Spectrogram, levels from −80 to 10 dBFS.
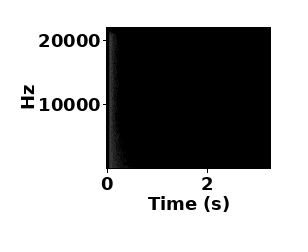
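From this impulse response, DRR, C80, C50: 8.5 dB, 14.0 dB, 12.0 dB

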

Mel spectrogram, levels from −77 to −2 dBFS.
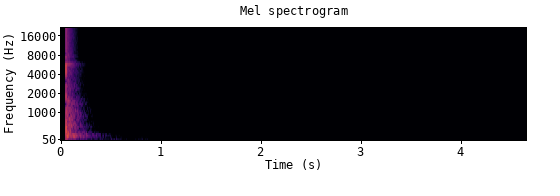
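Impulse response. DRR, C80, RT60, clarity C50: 0.0 dB, 12.5 dB, 0.45 s, 8.0 dB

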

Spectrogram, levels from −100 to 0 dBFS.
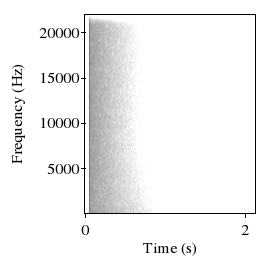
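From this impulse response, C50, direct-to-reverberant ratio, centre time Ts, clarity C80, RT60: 9.5 dB, 6.5 dB, 16 ms, 11.5 dB, 1.3 s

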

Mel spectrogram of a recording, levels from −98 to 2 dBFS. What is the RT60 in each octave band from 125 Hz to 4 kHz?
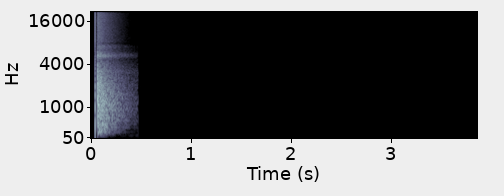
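0.40 s, 0.45 s, 0.55 s, 0.60 s, 0.60 s, 0.60 s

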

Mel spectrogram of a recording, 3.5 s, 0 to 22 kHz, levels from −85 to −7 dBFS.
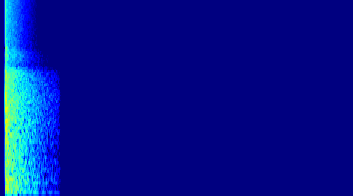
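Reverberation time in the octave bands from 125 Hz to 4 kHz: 0.85 s, 0.90 s, 0.90 s, 0.90 s, 1.0 s, 1.0 s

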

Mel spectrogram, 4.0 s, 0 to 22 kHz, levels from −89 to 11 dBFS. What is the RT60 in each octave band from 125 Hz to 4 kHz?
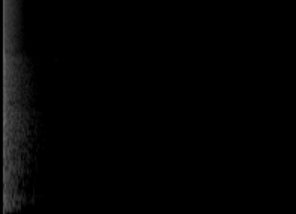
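0.80 s, 0.95 s, 1.1 s, 1.1 s, 1.1 s, 1.0 s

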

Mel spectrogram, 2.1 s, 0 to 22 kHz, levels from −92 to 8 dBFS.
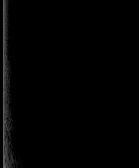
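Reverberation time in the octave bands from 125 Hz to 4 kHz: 0.45 s, 0.40 s, 0.30 s, 0.30 s, 0.25 s, 0.25 s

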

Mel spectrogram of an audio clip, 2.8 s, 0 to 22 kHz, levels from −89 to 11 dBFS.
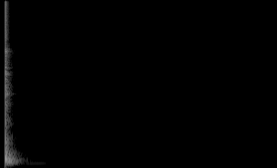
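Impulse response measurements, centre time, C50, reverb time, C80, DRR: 9 ms, 22.0 dB, 0.15 s, 32.0 dB, 1.0 dB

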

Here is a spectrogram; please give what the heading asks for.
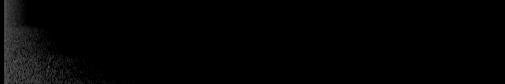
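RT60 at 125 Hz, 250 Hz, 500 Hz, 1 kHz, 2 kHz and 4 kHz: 3.3 s, 2.5 s, 2.4 s, 2.1 s, 1.4 s, 1.2 s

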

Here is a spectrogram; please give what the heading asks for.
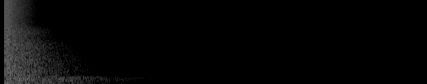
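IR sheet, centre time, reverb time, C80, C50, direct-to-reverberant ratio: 112 ms, 1.8 s, 0.5 dB, -2.0 dB, -10.0 dB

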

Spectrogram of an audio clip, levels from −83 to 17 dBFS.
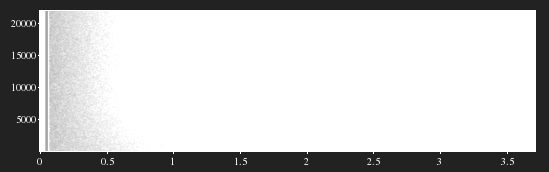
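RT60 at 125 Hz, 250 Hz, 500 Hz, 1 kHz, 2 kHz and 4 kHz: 2.0 s, 1.9 s, 2.0 s, 2.0 s, 1.8 s, 1.5 s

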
